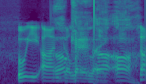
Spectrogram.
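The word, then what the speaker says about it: Uiagalelei: It's Uiangalele. Uiangalele. – Okay. – It's not too bad. It's six syllables, but it kind of flows.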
